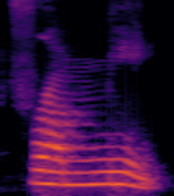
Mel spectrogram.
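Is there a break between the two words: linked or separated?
linked. The two words run together without a break. The speaker calls it right.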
